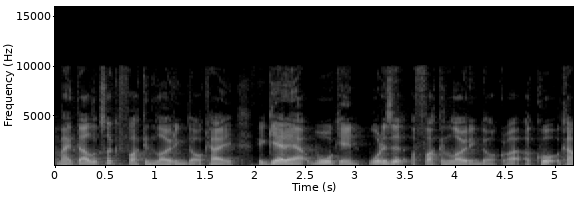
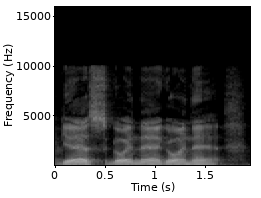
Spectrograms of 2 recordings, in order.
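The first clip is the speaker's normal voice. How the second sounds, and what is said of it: Imitates a man's accented voice. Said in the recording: “he had an accent”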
